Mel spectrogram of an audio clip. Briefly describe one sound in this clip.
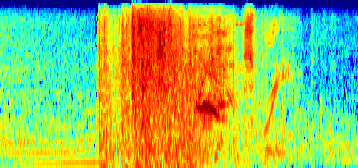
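An explosion booms loudly and rumbles.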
